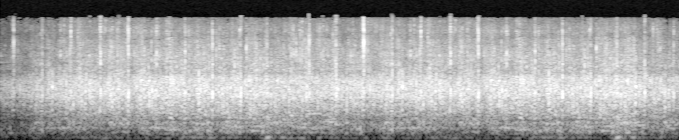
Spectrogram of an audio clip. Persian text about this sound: پس حالا دوباره به همان صدای تشویق برمیگردیم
